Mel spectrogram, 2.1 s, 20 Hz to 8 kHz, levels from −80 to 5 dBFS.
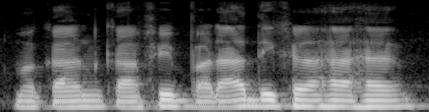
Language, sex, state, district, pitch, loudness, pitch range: Hindi, male, Bihar, Patna, 120 Hz, -13 LUFS, 115-125 Hz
